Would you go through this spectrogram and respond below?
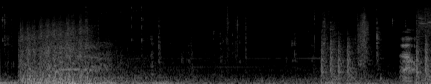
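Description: F.E.A.R. 2 gunfire: a dense, loud burst of automatic shots at the start fades into quieter scattered cracks and a mechanical hum, with more shots returning near the end and a voice talking over parts.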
